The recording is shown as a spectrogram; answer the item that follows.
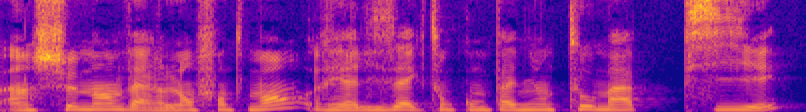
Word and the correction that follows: Piette: je ne sais pas si je le prononce bien. Piette. Piet. Alors Thomas Piette,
